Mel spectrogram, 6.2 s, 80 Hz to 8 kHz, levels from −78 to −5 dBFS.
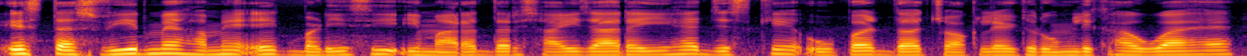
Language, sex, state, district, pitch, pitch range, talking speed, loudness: Hindi, male, Uttar Pradesh, Lucknow, 140 Hz, 130-155 Hz, 190 wpm, -18 LUFS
